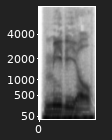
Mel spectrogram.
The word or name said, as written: medial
